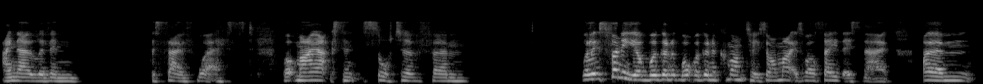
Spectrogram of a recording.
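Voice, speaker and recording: Northern english lady, 50s, lowish voice, chatty with lots of ums, kinda dull lo-fi sound. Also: moderate pace, fairly bright tone. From northwest England. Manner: chatty, with many fillers and restarts. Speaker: guest. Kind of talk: casual interview chat.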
